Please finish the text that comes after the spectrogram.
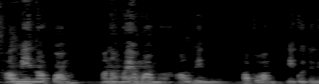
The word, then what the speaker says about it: мама: Биринчи ага ударение келтиресиз, орус тилинде айтып атканда. Биз кыргызча мама деп экинчи ага коюп коебуз да. Бул жерде мама деп айтыш керек.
